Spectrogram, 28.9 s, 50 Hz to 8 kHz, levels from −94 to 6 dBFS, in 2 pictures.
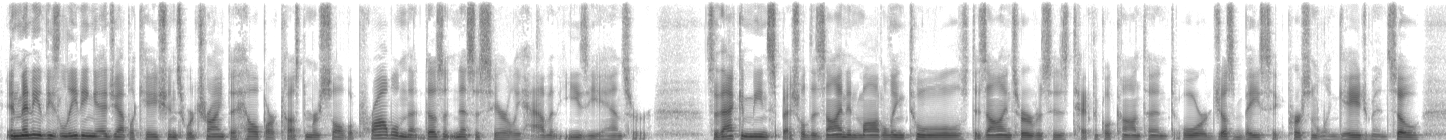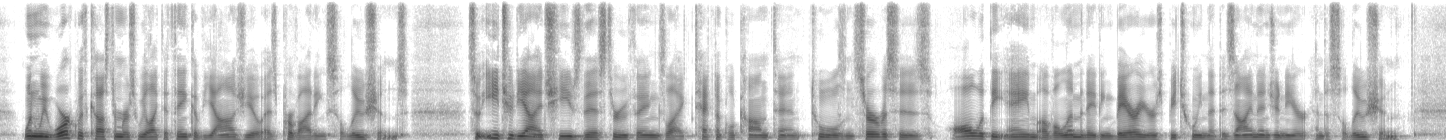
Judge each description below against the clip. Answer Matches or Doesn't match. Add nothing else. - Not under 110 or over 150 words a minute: Doesn't match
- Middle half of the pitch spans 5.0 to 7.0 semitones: Doesn't match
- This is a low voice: Matches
